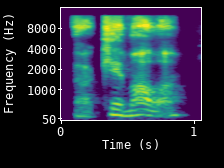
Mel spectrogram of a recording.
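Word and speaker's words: Kamala: hardcore communist which is kimala I'm pronouncing it in the Spanish way incidentally which means how bad uh and you know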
